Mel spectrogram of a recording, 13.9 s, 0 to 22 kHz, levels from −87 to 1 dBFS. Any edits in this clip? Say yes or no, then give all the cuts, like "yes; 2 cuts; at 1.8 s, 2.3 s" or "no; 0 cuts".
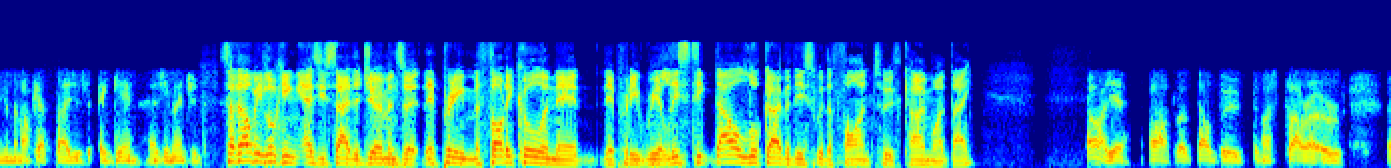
yes; 1 cut; at 12.5 s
